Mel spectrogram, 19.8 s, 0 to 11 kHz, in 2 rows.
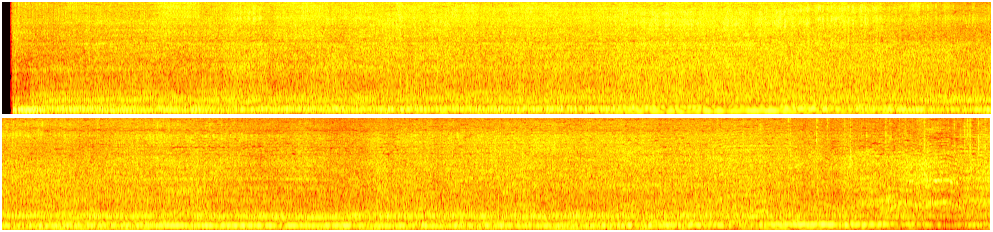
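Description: Speedway motorcycles, 500 cc single-cylinder methanol engines, racing as a pack at high revs with a steady loud engine note. The pitch drops for a moment about eight seconds in, then holds steady again.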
